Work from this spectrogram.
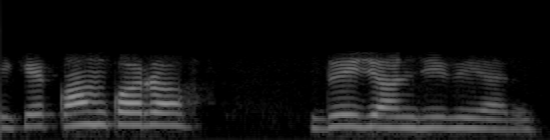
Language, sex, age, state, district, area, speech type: Odia, female, 30-45, Odisha, Kalahandi, rural, conversation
